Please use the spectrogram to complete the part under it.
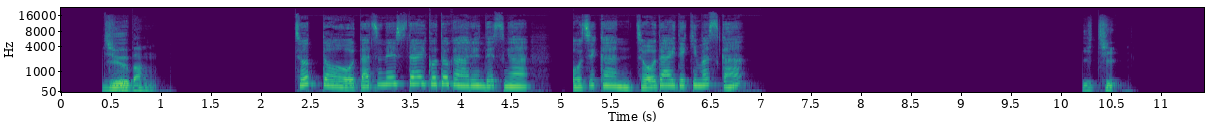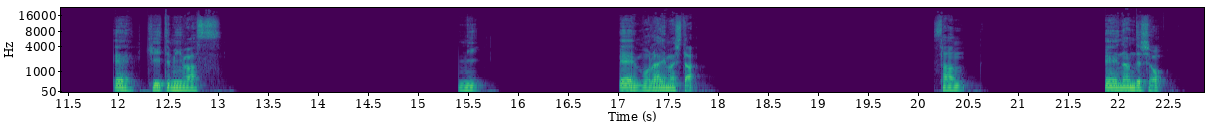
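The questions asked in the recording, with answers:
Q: ちょっとお尋ねしたいことがあるんですが、お時間頂戴できますか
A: 3: ええ、何でしょう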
